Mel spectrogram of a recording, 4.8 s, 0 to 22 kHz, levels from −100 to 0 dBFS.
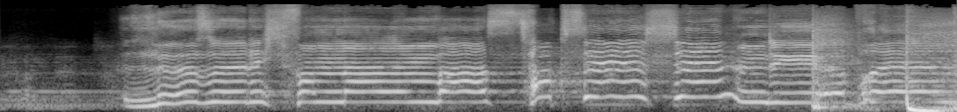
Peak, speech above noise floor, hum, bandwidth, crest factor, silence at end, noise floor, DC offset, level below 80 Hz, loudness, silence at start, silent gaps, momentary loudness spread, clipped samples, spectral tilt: -2 dBFS; 21 dB; none; 19 kHz; 16 dB; 0 s; -41 dBFS; under 0.1%; -30 dBFS; -19 LUFS; 0 s; none; 3 LU; under 0.1%; -3 dB/octave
